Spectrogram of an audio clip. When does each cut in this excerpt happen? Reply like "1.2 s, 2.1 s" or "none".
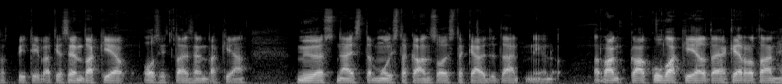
5.2 s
